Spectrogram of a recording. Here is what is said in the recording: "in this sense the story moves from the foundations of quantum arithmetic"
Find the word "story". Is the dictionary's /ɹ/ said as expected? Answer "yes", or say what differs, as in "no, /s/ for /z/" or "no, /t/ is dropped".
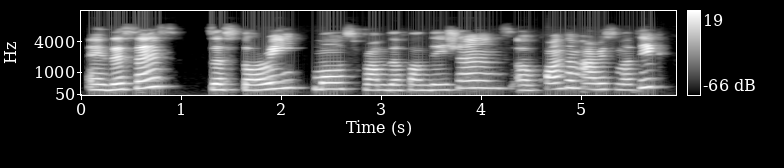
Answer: yes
